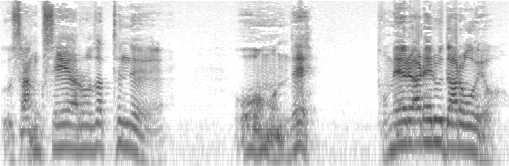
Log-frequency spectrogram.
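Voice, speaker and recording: A man voicing a rough, teasing townsman in a comic rakugo story, with gruff, bossy street talk. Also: fairly high pitch, expressive, normal speed, sharp tone, voice pushed down, full character voice.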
